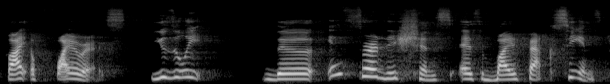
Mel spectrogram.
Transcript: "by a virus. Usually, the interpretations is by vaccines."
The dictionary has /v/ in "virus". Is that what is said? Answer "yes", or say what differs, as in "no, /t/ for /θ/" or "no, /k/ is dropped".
no, /f/ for /v/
